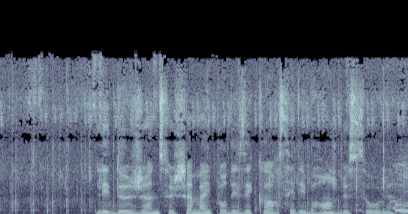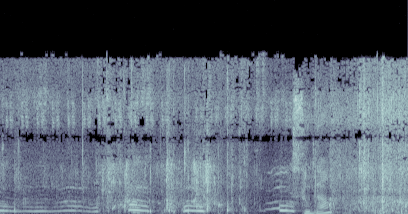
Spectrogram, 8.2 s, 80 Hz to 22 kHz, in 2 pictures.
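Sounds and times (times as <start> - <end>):
speech: 1.0 - 4.2, 5.4 - 6.4, 7.1 - 7.9
European beaver slapping the water with its long flat tail: 3.6 - 8.1.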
